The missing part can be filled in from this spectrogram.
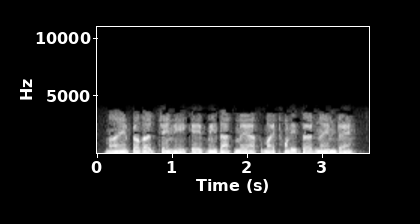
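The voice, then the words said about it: Flat, emotionless voice. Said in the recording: “in a flat voice”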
